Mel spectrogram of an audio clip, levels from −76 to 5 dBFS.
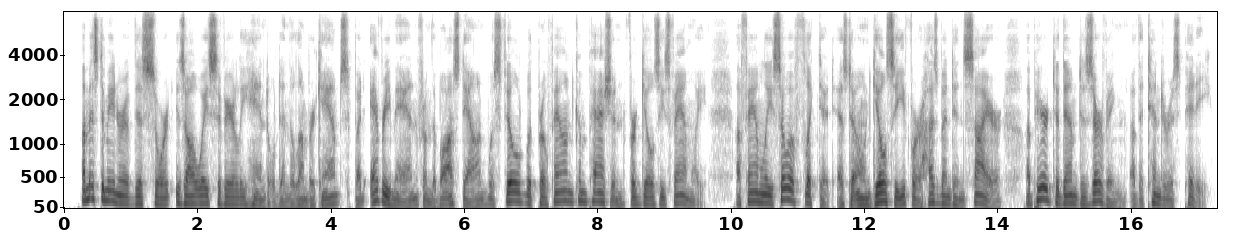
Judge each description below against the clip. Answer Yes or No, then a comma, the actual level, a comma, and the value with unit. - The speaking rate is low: No, average, 165 wpm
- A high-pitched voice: No, low, 105 Hz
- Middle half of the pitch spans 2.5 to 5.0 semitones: No, wide, 5.5 semitones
